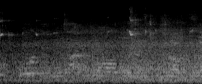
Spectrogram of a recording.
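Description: Indistinct voices talking over the running noise of a moving streetcar, with scattered knocks and a sharp click about a second in.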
